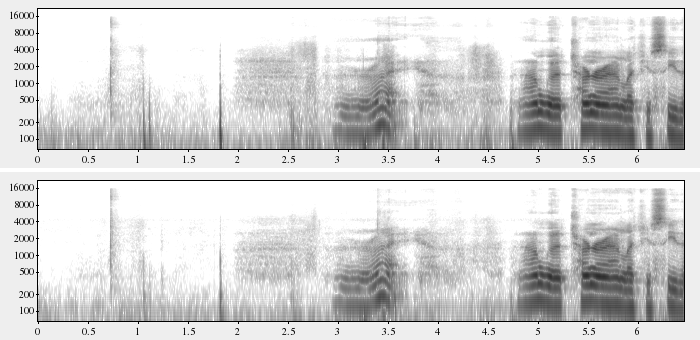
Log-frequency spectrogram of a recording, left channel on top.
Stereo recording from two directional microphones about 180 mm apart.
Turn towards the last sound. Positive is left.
turn(degrees=10)  # may be behind; listen again after turning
